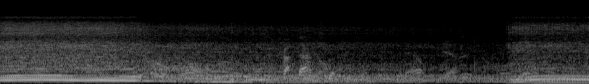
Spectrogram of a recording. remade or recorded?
recorded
